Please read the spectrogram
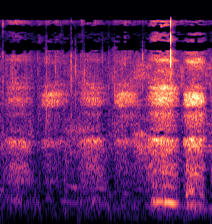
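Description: A woman's audible breathing over a soft hiss, then a short voiced sound from her about a second and a half in.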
